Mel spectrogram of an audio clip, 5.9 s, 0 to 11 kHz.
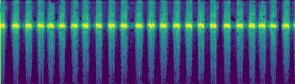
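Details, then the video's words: Cricket giving rapid, evenly spaced high-pitched chirps, roughly four each second, an unbroken metallic pulsing series with a silent background. "30 Menit Suara Jangkrik - 30 Minutes Cricket Sound Effect"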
